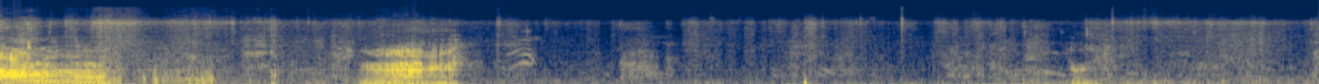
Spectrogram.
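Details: Samoyed dog at play, giving two loud, harsh barks, one at the very start and another about two seconds later, followed by quieter scuffling and faint background sounds.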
